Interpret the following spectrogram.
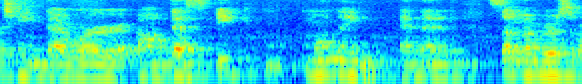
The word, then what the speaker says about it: Hmong: capital M, sorry, because that includes Hmong with the aspirated H when you say Hmong, right? And then also the capital M, which is Hmong Ling, because when you say Hmong Ling, you don't have an aspirated H.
